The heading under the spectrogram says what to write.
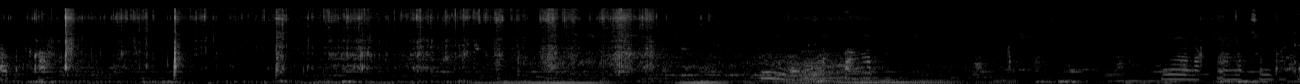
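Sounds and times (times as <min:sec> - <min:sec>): packaging rustling and scraping: 0:00.0 - 0:07.2.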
